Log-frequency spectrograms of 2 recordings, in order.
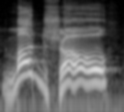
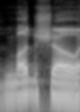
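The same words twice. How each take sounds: First: High, loud carnival cry; showman announcing. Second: Said in the usual way. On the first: Retold or imitated. Mud performer revealing his towel to the crowd, loud and high. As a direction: bellow it like a showman unveiling.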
